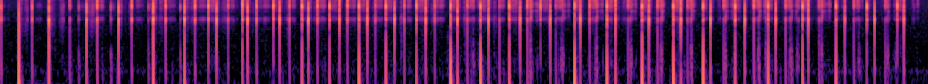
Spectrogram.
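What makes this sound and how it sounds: Long grey painted nails scratch and tap the small white plastic inline microphone remote on a white earphone cable, held close up with a clear plastic bottle nearby. Dense rapid clicks and taps come in quick irregular bursts with a soft scratchy hiss, each hit sharp and dry with no ring, deep thumpy low end and a bright crackling top.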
